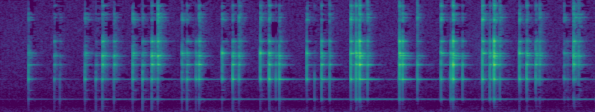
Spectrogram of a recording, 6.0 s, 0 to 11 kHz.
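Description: Short fingernails tap quickly on the bowl of an empty, clear, hollow wine glass held by its stem. The taps form a rapid, uneven run of bright, high clinks over a steady ringing tone near 1.2 kHz that sustains beneath the taps.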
